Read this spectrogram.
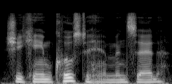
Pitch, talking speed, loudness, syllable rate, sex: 110 Hz, 245 wpm, -18 LUFS, 5.0 syllables/s, male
